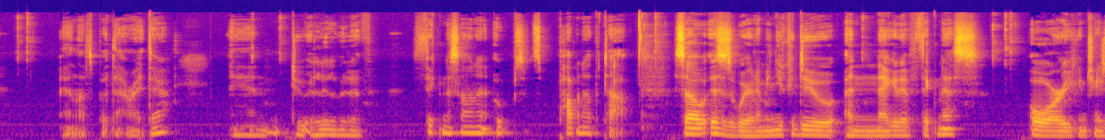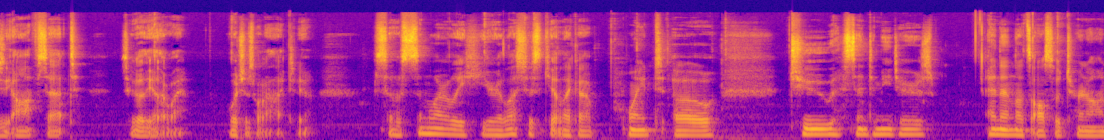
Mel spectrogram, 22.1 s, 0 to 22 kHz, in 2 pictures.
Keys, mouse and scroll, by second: 1.0 middle click, 2.7 click, 6.8 middle click, 7.5 middle click, 8.5 click, 10.8 click, 13.3 click, 16.2 click, 19.3 middle click, 20.3-21.4 scroll up 1, 21.4 click.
